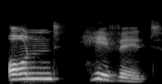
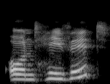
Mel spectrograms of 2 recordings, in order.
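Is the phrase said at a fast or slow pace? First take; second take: slow; fast. First: The phrase is said slowly and carefully. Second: The phrase is said quickly at natural speed.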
